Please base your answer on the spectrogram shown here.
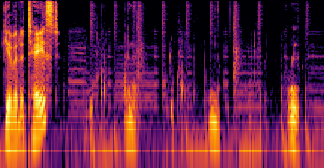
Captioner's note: slurping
